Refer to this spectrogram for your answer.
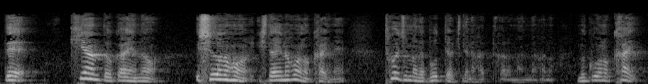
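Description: A man's voice: sits high, quick pace, a little hiss or hum. A middle-aged man preaching a sermon, telling a story with animation and speaking straight to his listeners. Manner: animated storytelling, acting out quoted lines and addressing listeners directly. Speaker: pastor.

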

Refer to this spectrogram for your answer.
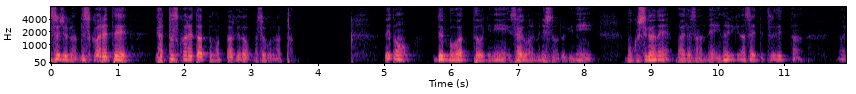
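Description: Man in sermon mode, husky and gravelly, chatty asides, lively pitch. Pastor type. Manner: conversational, frequent "ね" asides, many fillers. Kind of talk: sermon with testimony.

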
